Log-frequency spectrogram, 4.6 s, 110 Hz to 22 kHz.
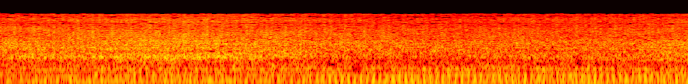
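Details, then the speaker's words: Mazda 1300 5-speed car, year-34 registration, idling with the AC compressor engaged: steady even idle with low hum, holds smooth under compressor load, no misses or knocks; normal, AC cold. "อ่าเดี๋ยวจะเปิดแอร์นะครับจะได้ยินเสียงคอเทำงานนะฮครับทำแอร์ทำงานแล้วนะฮะลมออกนะครับแอร์เย็นนะฮะแอร์เย็นนะครับนี่ติดแอร์นะ"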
